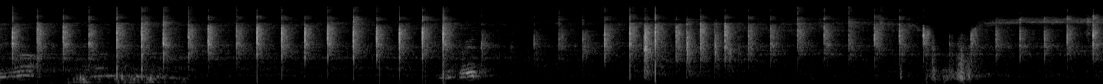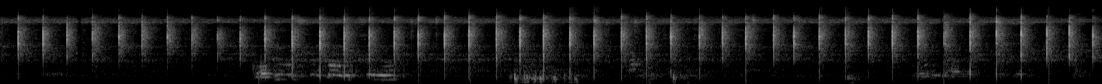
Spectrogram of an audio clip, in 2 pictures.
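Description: Lato-lato clacker balls clacking together in a steady rhythm, about three to four sharp clacks a second, with a short pause and a brief break before the rhythm picks up again. The clacking stops suddenly at the end.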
